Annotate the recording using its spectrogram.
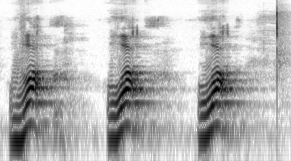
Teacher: और वा का जो उच्चारण स्थान है, जब भी आप वा को उच्चारित करते हैं, वा वा वा, तो आप देखते हैं कि ऊपर वाले जो दांत हैं नीचे वाले होठ से ये मिल जाते हैं। वा वा, ऊपर वाले दांत नीचे वाले होठ से मिल जाते हैं। इसका मतलब है कि इसका जो उच्चारण स्थान होगा वो दंत और ओष्ठ दोनों होगा। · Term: दंत्योष्ठ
